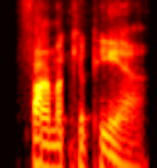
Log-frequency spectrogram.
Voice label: "pharmacopoeia", American

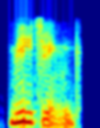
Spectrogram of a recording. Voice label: "meeting", Indian

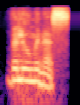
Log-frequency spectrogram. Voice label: "voluminous", Indian

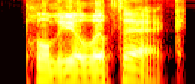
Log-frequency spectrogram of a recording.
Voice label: "Palaeolithic", American

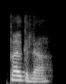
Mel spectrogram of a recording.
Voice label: "pergola", Indian; Dictionary

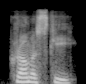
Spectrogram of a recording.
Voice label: "kromesky", Indian

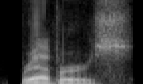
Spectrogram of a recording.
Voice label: "revers", American

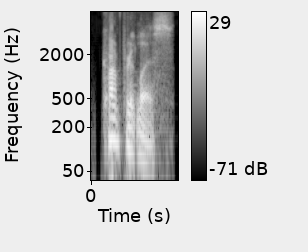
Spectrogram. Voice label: "comfortless", American

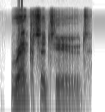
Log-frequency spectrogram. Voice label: "rectitude", British

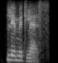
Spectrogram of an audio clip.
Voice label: "limitless", Indian

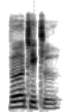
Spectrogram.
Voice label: "vertical", Indian

